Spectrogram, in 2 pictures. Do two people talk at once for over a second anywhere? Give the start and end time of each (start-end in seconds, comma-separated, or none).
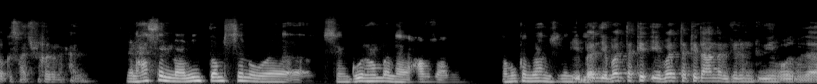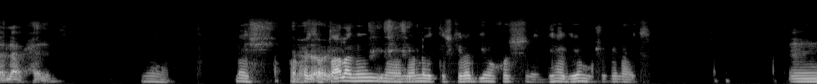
11.1-12.4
